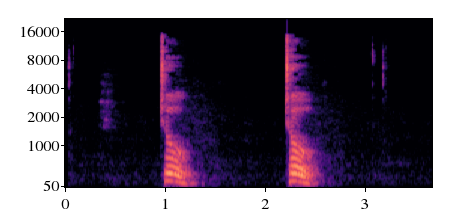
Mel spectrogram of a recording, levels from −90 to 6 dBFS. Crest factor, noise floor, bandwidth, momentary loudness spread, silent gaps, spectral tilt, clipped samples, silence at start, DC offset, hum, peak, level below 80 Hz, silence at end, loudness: 26 dB; -75 dBFS; 15 kHz; 14 LU; none; -3.5 dB/octave; under 0.1%; 0.95 s; under 0.1%; none; 0 dBFS; -70 dBFS; 1.15 s; -20 LUFS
